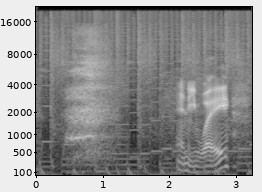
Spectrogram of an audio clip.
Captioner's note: frustrated sigh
